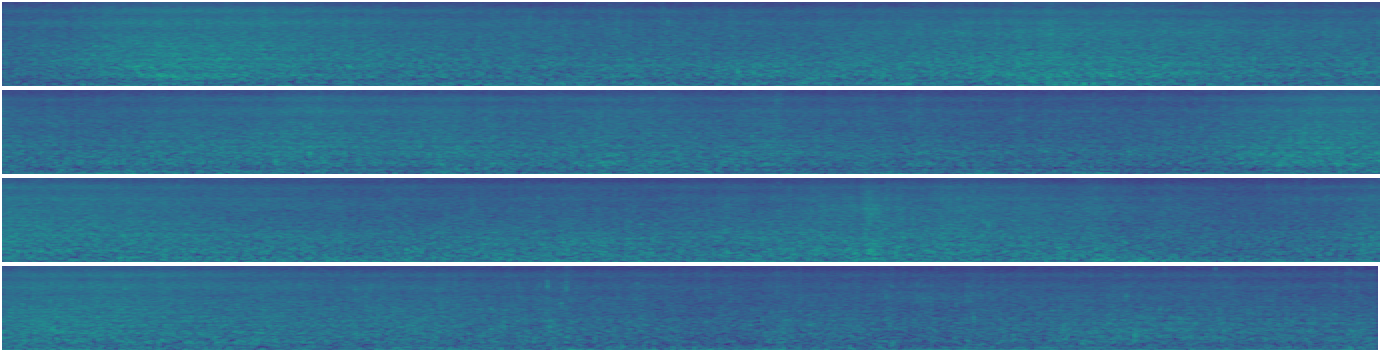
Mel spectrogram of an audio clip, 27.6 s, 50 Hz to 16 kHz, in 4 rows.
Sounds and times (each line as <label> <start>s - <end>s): waves 0.0s - 27.5s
